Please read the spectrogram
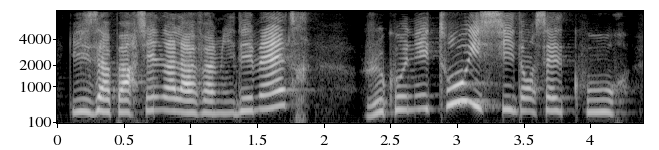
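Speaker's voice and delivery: the yard dog boasting he knows everything; grumpy old guard dog. Acted. The chained dog tells the snowman about his masters, in a high, loud put-on voice.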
